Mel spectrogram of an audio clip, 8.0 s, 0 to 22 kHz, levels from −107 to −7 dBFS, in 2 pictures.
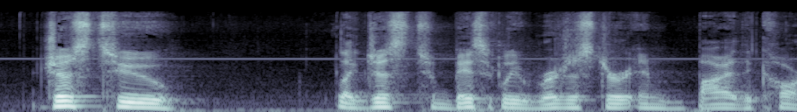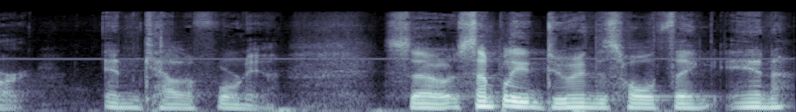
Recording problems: high-pitched whine; faint; throughout; 3 kHz, 35 dB below the speech

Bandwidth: 14.5 kHz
